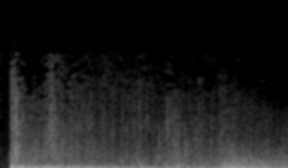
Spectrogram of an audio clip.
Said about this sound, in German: Diesmal feuerten alle drei Kanonen gleichzeitig.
